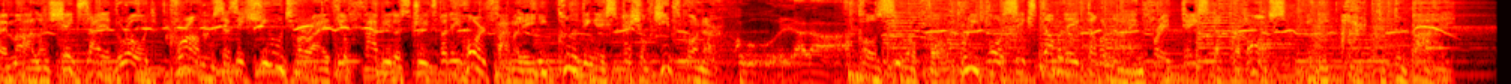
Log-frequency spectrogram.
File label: french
